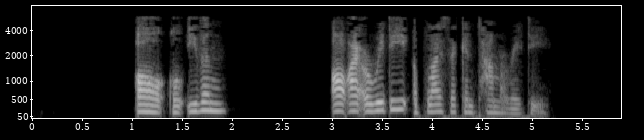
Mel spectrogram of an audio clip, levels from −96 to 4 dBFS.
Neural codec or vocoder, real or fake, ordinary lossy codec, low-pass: codec, 16 kHz in and 24 kHz out, 0.4 kbps, LongCat-Audio-Codec, two codebook decoder; fake; MP3, 24 kbps; 7.2 kHz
